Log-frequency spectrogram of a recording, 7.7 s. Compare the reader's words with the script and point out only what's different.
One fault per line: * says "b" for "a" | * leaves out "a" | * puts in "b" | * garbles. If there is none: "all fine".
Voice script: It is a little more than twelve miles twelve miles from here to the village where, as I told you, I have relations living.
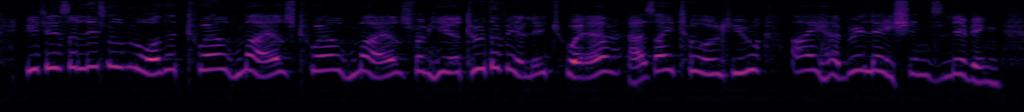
all fine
